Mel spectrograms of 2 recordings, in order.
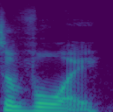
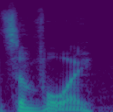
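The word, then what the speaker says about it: Savoie: does Matthew SEO SE it's not it's seavoy I I'm pretty sure I've been mispronouncing it for years and people pronounce it seavoy Matthew seavoy uh 21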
